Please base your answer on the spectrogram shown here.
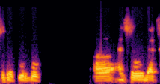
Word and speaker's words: Apurva: I think they pronounce it Apurva.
